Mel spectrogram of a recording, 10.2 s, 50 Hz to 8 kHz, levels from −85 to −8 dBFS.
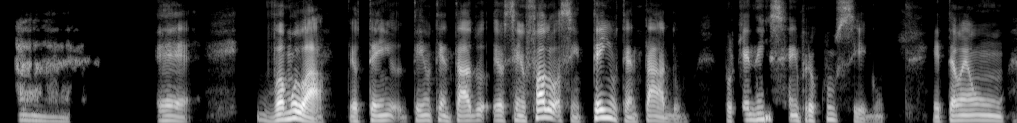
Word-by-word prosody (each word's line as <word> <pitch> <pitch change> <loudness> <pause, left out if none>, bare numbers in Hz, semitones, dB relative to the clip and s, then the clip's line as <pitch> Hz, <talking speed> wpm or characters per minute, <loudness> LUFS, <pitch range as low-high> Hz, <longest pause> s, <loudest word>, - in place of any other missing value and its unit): Ai. 110 -7 -9 0.9
É, 115 -4 -3 0.7
vamos 140 - +5
lá, - - +8 0.2
eu 105 - -2
tenho 120 -4 -3
tenho 125 +3 -5
tentado, 120 0 -2
eu 120 0 -2
sim 125 +3 -5
Eu 115 - -2
falo 190 - +6
assim, 100 -5 -5
tenho 180 -3 +5
tentado 95 -4 -4 0.4
porque 135 - -5
nem 145 +5 -2
sempre 125 -7 -5
eu 115 - -1
consigo. 105 - -9 0.5
Então 120 +4 -1
é 125 - +1
um 125 -3 -2
120 Hz, 135 wpm, -22 LUFS, 105-130 Hz, 0.9 s, lá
